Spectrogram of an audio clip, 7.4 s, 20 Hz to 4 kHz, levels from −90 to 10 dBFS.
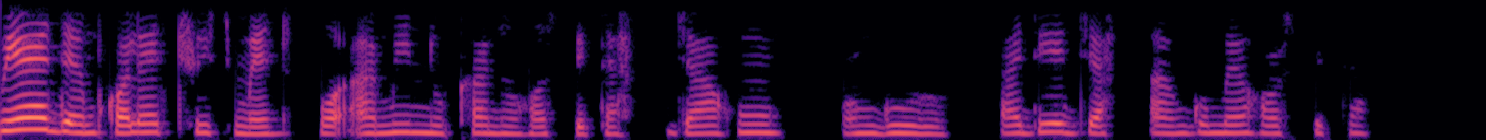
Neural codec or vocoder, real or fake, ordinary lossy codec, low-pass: none; real; Opus, 64 kbps; 3.6 kHz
